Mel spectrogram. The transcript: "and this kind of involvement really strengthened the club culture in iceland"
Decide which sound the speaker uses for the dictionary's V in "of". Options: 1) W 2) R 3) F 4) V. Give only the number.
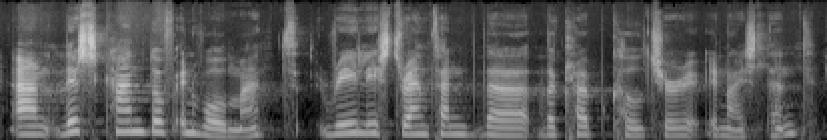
4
